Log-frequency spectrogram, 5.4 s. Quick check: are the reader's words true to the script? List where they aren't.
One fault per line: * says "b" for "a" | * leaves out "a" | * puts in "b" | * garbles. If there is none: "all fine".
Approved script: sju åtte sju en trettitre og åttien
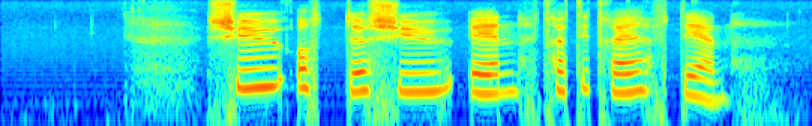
all fine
